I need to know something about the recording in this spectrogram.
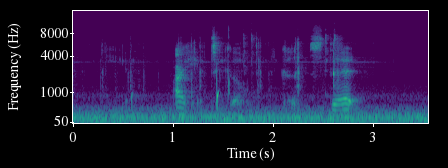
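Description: A young boy speaks close to a microphone.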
